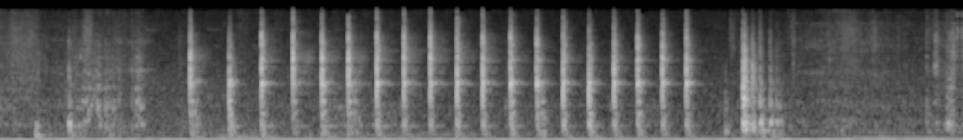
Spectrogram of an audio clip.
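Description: A knife scores a board with a rapid run of scratching strokes.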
